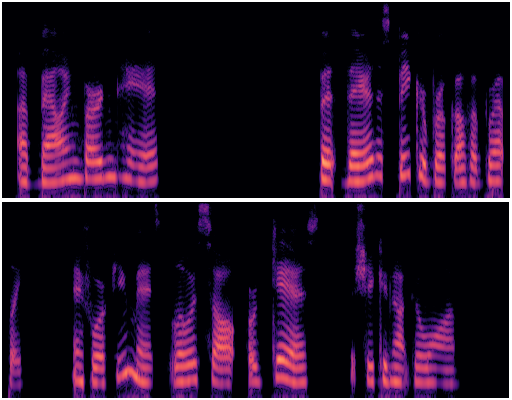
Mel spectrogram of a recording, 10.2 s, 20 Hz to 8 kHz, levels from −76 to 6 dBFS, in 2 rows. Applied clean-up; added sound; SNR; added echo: none; none; none; none.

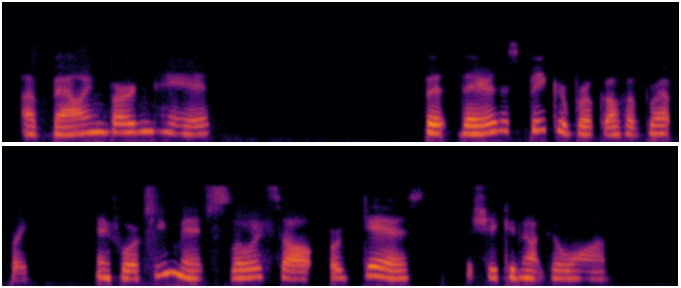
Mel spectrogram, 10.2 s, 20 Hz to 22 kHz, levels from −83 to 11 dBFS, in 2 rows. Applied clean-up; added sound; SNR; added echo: neural mask model DeepFilterNet 3.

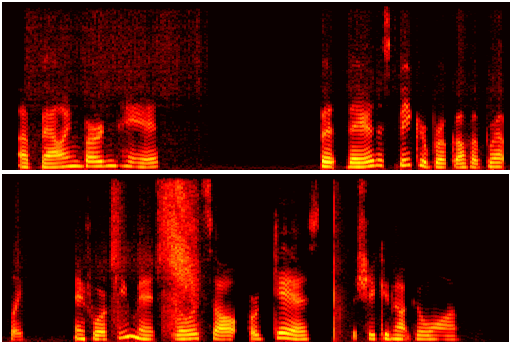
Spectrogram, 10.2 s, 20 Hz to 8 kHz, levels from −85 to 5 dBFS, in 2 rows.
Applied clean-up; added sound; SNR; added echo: neural mask model RNNoise.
